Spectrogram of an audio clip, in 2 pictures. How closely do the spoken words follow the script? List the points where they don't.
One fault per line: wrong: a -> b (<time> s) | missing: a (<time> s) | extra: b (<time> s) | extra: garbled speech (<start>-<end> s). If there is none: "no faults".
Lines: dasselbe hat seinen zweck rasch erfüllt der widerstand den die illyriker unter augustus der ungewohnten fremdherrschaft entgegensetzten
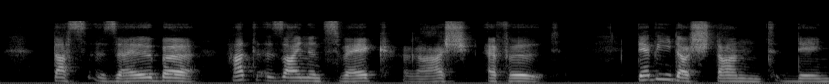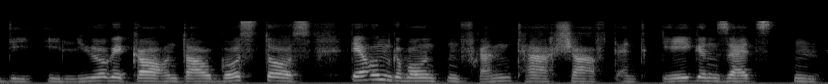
no faults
